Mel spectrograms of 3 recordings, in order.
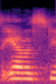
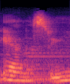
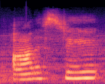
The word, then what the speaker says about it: Anasti: another episode of Honesty Anasti. Yes, I finally picked it back up again because I think it's a really smart idea. My name has been mispronounced as Honesty many times, and so I'm going to take advantage of that.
